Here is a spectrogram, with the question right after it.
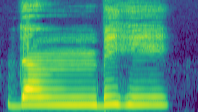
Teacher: آخری میں حرف الہا کے نیچے کھڑی زیر ہے اور اس پہ مد کا علامہ ہے. یہ مد صلہ کبریٰ ہے. ہم اپنی آواز 2 سے 4 مد کے برابر لمبی کریں گے.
